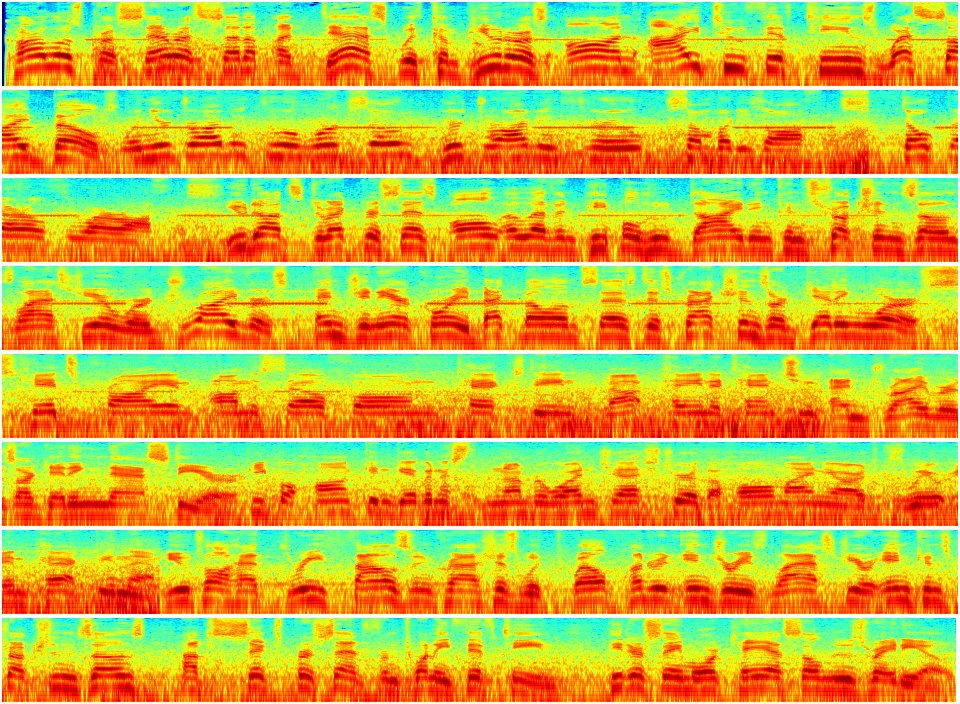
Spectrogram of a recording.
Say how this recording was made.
U-DOT’s executive director sets up shop on a busy freeway to tell drivers they have had a deadlier time in construction zones than the workers there.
